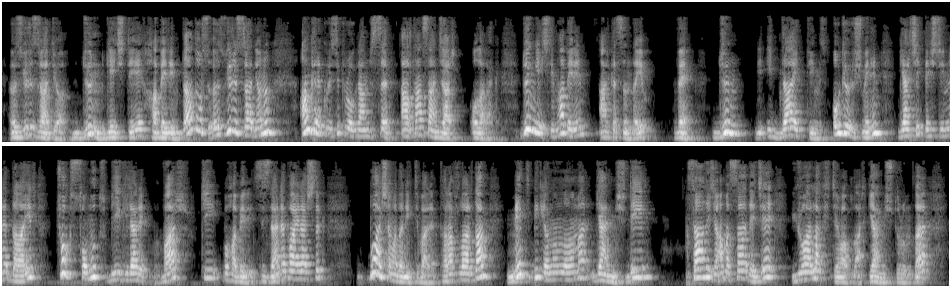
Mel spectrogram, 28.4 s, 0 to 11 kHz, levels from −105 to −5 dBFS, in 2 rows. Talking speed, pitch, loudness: 110 wpm, 160 Hz, -24 LUFS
